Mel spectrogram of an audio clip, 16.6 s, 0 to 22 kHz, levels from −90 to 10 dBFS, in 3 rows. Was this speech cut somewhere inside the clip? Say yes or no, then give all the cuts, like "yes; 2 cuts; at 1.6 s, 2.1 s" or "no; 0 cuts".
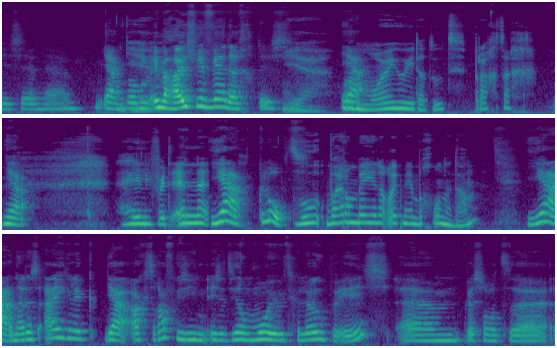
yes; 3 cuts; at 7.6 s, 12.0 s, 15.7 s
